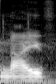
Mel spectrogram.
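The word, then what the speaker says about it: knife: जैसे नॉलेज, यहाँ पे नाइफ, यहाँ पे देखिए नी, यहाँ पे देखिए नॉप, तो इन सब चीज़ों में हम के साइलेंट रहता है।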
